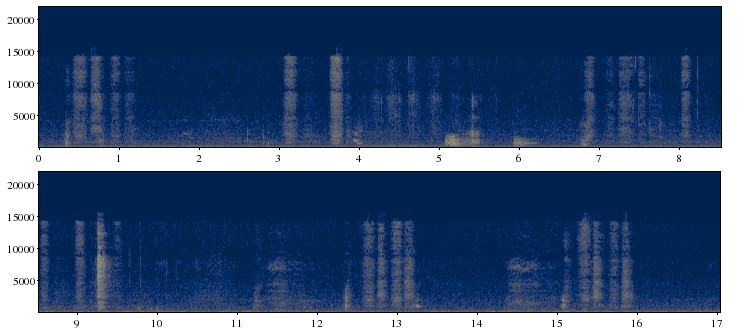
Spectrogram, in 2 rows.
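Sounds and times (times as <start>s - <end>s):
soft breathing sounds: 0.2s - 5.2s, 6.7s - 13.4s, 14.2s - 16.2s
baby whimpering in sleep: 3.1s - 4.1s, 5.1s - 8.2s.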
